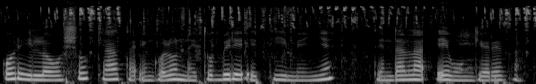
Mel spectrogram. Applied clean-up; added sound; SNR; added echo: none; Wild animals; 9 dB; none.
